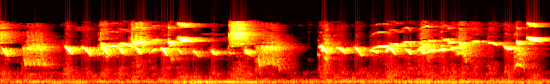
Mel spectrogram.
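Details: Oriental magpie-robin singing vigorously while spreading its tail: rapid trilled runs of mid-pitched notes broken by bursts of high, scratchy, whistled phrases, with a low hum in the background.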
